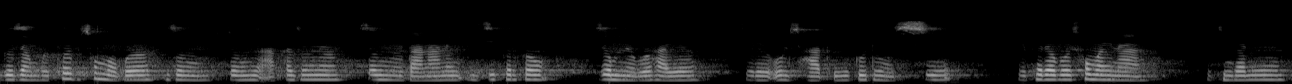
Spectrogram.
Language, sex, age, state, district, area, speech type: Bodo, female, 30-45, Assam, Chirang, urban, spontaneous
